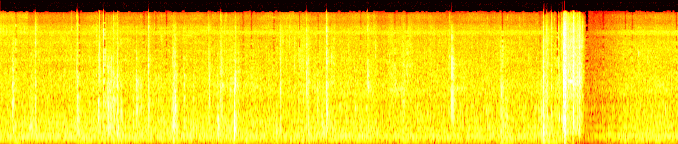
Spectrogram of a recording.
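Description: A cordless nailer fires into the wooden frame joint, followed by a series of sharp clicks and light wooden knocks as the timber pieces are handled, with a louder knock near the end.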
